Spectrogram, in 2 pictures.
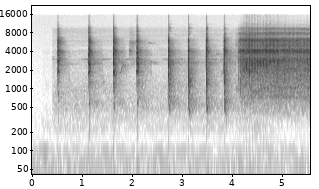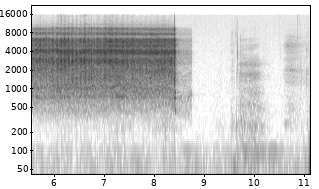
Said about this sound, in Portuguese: Imitação número 3. Imitações de instrumentos de uma obra.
